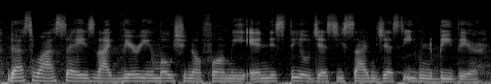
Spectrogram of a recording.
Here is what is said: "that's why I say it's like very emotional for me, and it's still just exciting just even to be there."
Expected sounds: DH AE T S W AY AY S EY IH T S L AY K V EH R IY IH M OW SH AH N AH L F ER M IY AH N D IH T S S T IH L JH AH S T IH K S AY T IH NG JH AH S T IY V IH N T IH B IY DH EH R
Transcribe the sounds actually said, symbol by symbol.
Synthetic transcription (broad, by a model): DH AE T S W AY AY S EY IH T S L AY K V EH R IY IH M OW SH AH N L F ER M IY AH N IH T S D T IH L JH AH S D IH S AY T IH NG JH AH S T IY V IH N T IH B IY DH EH R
